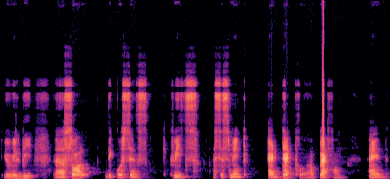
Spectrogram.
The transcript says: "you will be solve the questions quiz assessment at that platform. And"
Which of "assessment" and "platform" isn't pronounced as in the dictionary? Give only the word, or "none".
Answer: none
